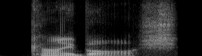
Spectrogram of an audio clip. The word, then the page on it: kybosh: British English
